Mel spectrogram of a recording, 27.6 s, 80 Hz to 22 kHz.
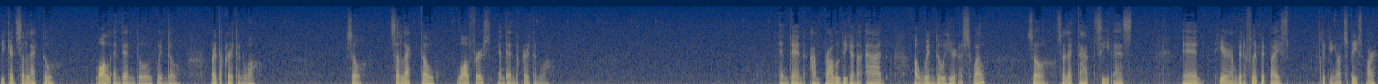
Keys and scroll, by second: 17.8 Escape, 18.1 Escape, 21.5-22.4 typing, 26.1 Escape.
